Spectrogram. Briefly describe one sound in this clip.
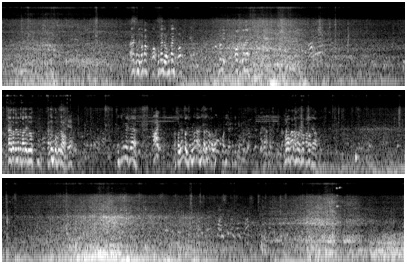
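A trowel scrapes wet cement.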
